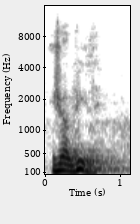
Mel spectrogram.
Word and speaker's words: Joinville: Tinha o mesmo nome, mas não tem nada a ver com a cidade de Joinville, pronunciada em português. Joinville.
